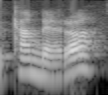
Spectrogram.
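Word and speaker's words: 카메라: We've got a K and an A, then a M, where's M there, and an E, and finally a R, the same as this R here. So camera. Camera.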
